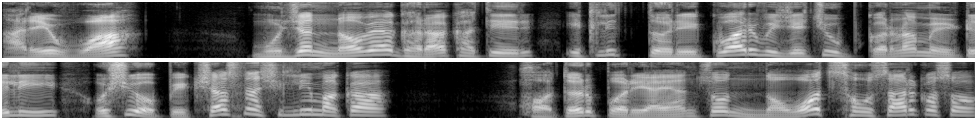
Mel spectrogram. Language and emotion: Goan Konkani, surprised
